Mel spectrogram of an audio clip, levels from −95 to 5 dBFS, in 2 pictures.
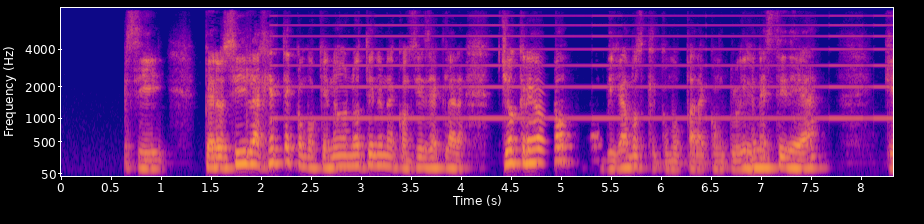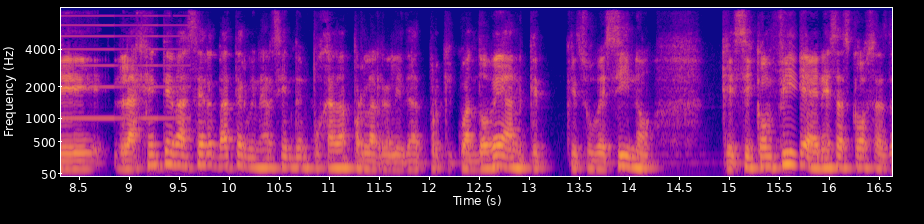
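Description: USB whine runs from 2.08 s to 9.61 s as a steady, fixed-pitch tone at 1 kHz, sitting only around 10 dB below the speech. It comes from the USB bus drawing current in regular 1 ms frames. That pulsing load leaks into the audio through the power or ground connection, so the 1 kHz frame rate becomes an audible whine. The tone holds its pitch throughout.

An echo leak appears between 5.27 s and 5.41 s: a brief, faint repeat of the speech arriving 343 ms late, at about 15 dB below the original. The likely cause is a far end playing the call over a loudspeaker, where the echo canceller failed to fully remove what its microphone picked up and sent a delayed scrap back. It overlaps the whine, and like the rest of the audio it has nothing above 8 kHz, which fits normal call microphone processing.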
